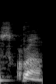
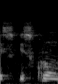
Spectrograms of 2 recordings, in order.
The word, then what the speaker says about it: Scrum: Bom, então, assim, esse é o Scrum, né? Essa é a pronúncia da palavra. Mas muita gente pronuncia Scrum também, né?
